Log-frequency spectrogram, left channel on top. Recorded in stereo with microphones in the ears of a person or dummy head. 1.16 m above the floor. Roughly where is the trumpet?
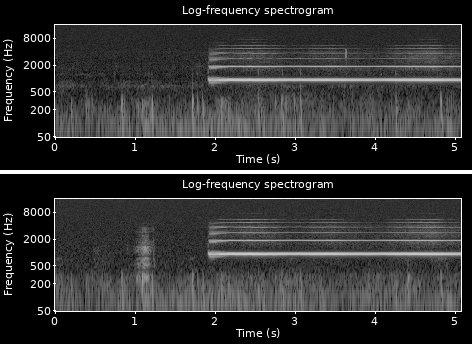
Centre.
